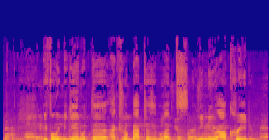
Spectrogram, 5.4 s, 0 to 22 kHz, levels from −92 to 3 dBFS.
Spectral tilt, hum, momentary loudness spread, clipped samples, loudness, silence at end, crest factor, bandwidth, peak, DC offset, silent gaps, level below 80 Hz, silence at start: -6 dB/octave; none; 11 LU; under 0.1%; -18 LUFS; 0 s; 16 dB; 16.5 kHz; -2 dBFS; under 0.1%; none; -42 dBFS; 0.05 s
